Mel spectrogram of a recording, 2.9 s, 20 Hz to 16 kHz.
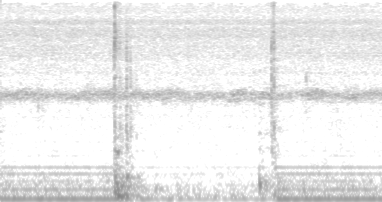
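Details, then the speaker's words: Harman Kardon 330B receiver (likely early-mid 1970s) with top and bottom covers off: low mains hum that drops away when chassis is touched, grounding it; hum from missing cover shielding, should be quiet with covers on. "so there's i can hear a slight hum right now let me qualify that by saying the bottom cover is off the top cover's off and some of these older receivers require the covers to be on for shielding for part of the ground plane"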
